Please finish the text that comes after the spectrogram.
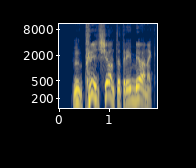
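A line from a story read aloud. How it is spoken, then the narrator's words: Laughing loudly. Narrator (Russian): хохотал большой красивый охотник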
